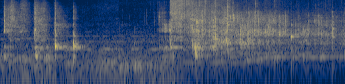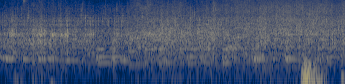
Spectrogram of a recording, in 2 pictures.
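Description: Chicken pieces hit a hot pan with cinnamon and burst into loud sizzling, preceded by a few clinks of a utensil; the frying then settles into a steady hiss with occasional scraping stirs.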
